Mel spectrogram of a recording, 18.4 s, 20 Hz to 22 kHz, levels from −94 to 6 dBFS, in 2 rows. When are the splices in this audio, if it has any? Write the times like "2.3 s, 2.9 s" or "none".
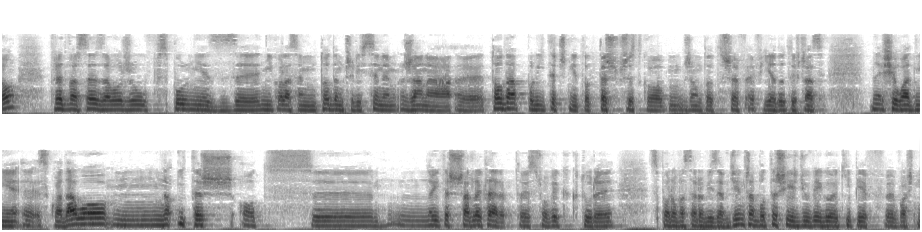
none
